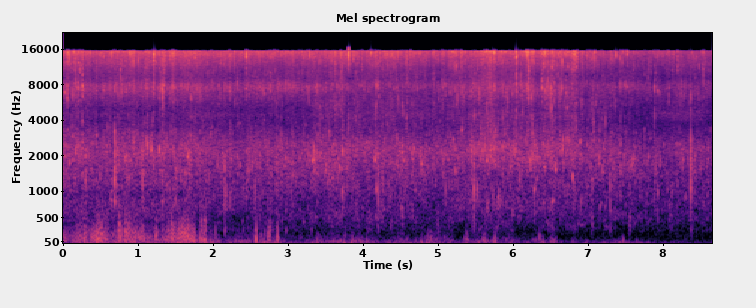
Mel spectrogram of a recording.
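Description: Water rushing and splashing along the bow of a pedal-driven inflatable boat under way, with many small splashes. A heavy low rumble on the microphone covers the first couple of seconds, then the water sound goes on more softly.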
